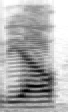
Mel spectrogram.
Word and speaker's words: Dalziel: His name is spelled Ryan Dalziel, but like I think it's Ryan Dial. Yeah. Ryan Dial.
